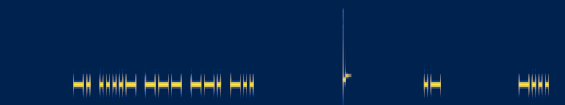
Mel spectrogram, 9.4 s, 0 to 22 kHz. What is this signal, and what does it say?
Morse code, heard as a keyed tone, about 22 wpm, spaced as for 14 wpm, 700 Hz. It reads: N4OGD AB
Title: USA Call Signs - 8x Character Spacing - 22wpm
